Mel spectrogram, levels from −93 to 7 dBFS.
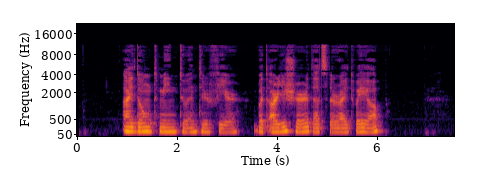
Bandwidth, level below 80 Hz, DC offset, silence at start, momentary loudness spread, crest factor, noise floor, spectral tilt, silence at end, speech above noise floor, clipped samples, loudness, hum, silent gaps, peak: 11.5 kHz; -58 dBFS; under 0.1%; 0.9 s; 10 LU; 22 dB; -76 dBFS; -6 dB/octave; 1.4 s; 52 dB; under 0.1%; -25 LUFS; none; none; -6 dBFS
